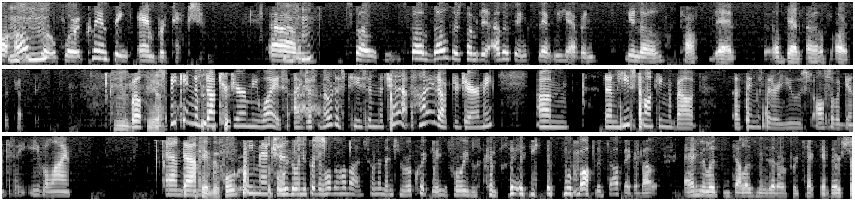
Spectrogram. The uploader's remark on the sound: Is a real, live call-in show.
